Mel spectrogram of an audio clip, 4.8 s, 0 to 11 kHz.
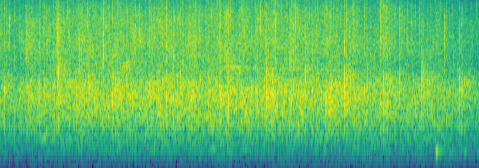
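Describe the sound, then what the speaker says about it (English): Audience applause for a conference presenter at JNUC 2014, a steady, dense wash of clapping from a large crowd that holds evenly through the whole stretch without pause. "so I'll give him a big round of applause"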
